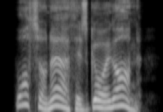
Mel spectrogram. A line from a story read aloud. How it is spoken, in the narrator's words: Zadua cried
